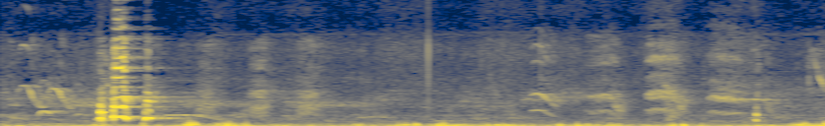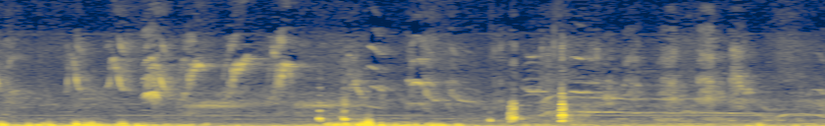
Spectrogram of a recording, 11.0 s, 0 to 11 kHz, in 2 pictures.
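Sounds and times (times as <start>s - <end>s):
chickens clucking: 0.2s - 2.4s, 4.0s - 5.4s, 6.9s - 11.0s.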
